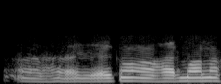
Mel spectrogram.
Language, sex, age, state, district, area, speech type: Odia, male, 30-45, Odisha, Nayagarh, rural, conversation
